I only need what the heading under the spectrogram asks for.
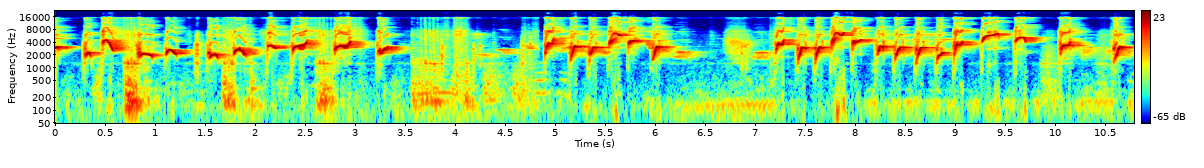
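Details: Green leafbird singing hard, played to provoke a rival into emotion and continuous song: dense, rapid sequences of bright whistled and chipping notes, often sliding downward, in two long runs separated by a brief lull.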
